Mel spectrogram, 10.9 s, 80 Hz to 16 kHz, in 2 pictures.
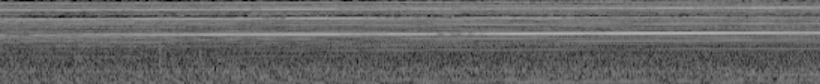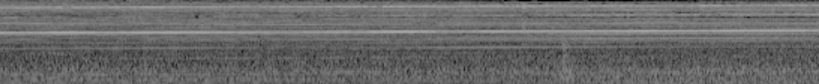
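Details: Indesit Innex XWSC61252 washing machine, previously not draining, test run after filter cleaned: quiet, steady hum with a faint even whine holding pitch, no scraping or thumping; drum spinning normally, speed dipped on high-speed motor coil.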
